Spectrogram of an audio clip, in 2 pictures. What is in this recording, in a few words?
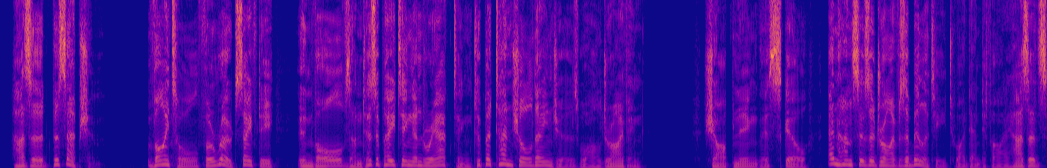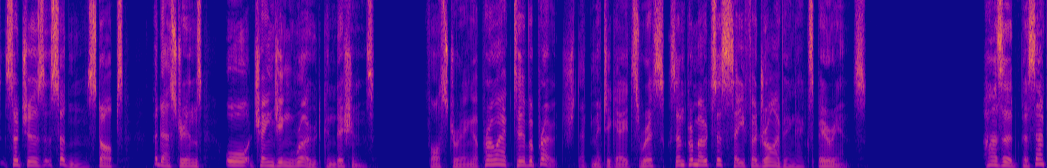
english british explainer videos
